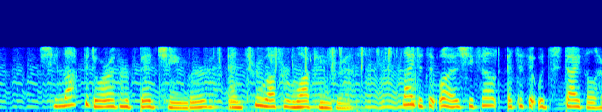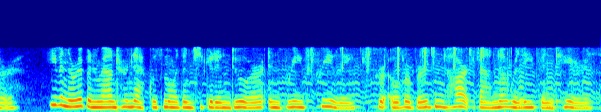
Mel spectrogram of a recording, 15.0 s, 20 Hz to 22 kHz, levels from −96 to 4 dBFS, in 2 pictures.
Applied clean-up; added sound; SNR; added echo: none; Buzz + Run; 18 dB; none.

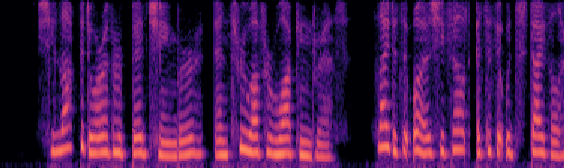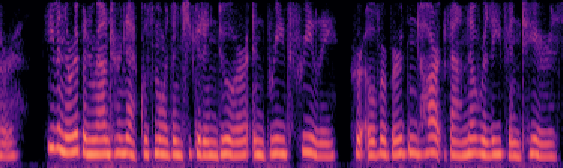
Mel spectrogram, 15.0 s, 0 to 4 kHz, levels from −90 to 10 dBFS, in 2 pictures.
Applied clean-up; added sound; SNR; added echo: none; none; none; none.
